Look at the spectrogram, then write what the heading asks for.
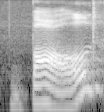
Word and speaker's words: bald: bald this request all I would build this from the word all thinking about that as having kind of the a vowel all all um again kind of a o all um I don't need a lot of length here but basically um the all all you're going to have a rounded vowel and your dark l and then ball and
